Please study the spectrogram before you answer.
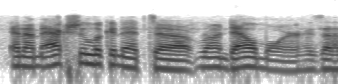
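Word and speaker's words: Rondale Moore: I'm looking at Aziz, and I'm actually looking at Rondell Moore. Is that how you pronounce his name?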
